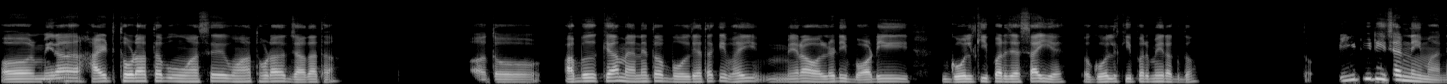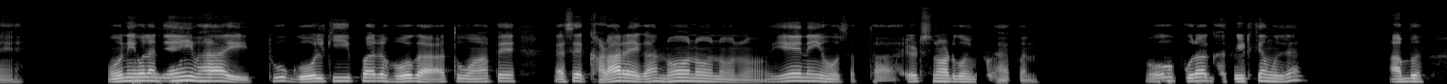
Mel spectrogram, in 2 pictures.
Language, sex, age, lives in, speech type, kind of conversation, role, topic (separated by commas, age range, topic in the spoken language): Hindi, male, 20-24, India, conversation, podcast, guest, Bachpan mein aapka sabse favourite snack kya tha, aur uske saath aap kaunsa khel khelte the?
